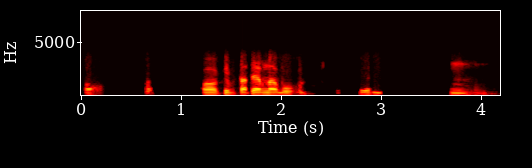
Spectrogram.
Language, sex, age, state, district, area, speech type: Assamese, male, 30-45, Assam, Barpeta, rural, conversation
